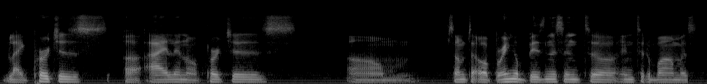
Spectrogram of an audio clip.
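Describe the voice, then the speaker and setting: A man hosting a casual interview, halting and repeating words as he works out his questions. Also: on the low side, level tone, vocal fry, a little hiss or hum. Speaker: podcast host.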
